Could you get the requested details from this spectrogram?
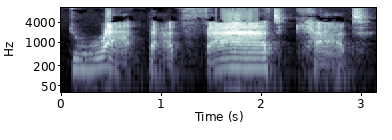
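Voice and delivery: low, drawn-out storybook sign-off; slow closing refrain. Acted. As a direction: stretch out each word to close the story. Slow closing line of the book.

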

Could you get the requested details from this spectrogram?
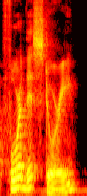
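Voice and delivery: usual speaking voice

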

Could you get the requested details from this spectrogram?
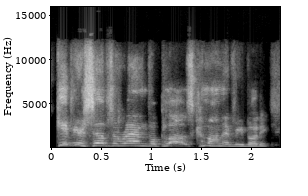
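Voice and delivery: high, projected call for applause; rally the room like a visiting executive; American VP. Retold or imitated. Visiting VP urges Irish staff to clap, imitated rallying. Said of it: "one of the American V Ps came over".

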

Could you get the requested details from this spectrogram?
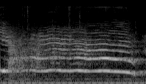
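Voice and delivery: high happy yay; excited cheer. Real, not acted. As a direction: squeal it with joy. Ice cream is ready.

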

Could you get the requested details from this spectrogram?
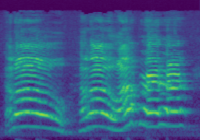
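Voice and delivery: high, loud squawked parrot cry; squawking parrot yell. Retold or imitated. Parrot squawking for the operator, loud and high. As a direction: screech it out like a parrot calling. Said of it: "the parrot would yell".

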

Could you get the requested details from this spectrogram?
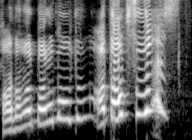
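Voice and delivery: very high, loud cheering shout; excited cheer. Real, not acted. Streamer cheers his teammates for taking baron, loud. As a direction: yell with joy for the team.

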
